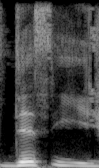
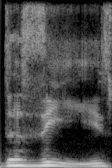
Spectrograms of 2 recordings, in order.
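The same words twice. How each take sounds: First: The middle consonant sounds like an S. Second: The middle consonant sounds like a Z. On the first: "Take the Z out of disease" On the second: "when you pronounce it like that, it's almost like they changed the first S to a Z"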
